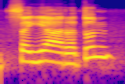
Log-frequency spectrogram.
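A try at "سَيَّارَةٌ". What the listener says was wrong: नहीं नहीं, मतलब यहाँ पर ना ता के साथ प्रोनाउंस करते हैं इसे, सय्यारतुन। अगर से मैं कहूँ आपको ता और फिर दम्मतैन को मिलाकर पढ़ेंगे, क्या पढ़ेंगे आप? ता दम्मतैन को तुन, राइट? तो ये वाला साउंड है यहाँ पर।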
